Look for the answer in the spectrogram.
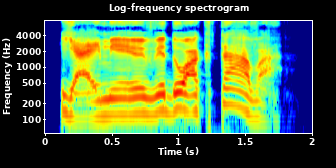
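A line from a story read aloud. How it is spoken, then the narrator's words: Cold explanation. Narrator (Russian): холодно пояснил Гальдер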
